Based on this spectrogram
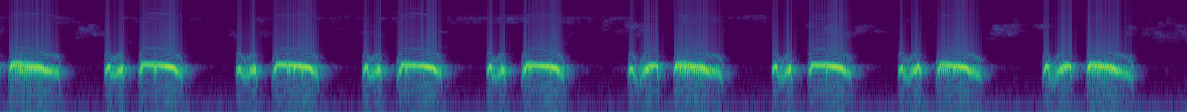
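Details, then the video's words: Decoy spotted dove's lure call for attracting wild males: about ten evenly spaced double coos, each a short note then a fuller descending coo, repeated steadily at just over one per second. "CU gáy Mồi Cực hay hạp bổi thúc gù bổi ghét, tiếng chim cu cườm, cu đất"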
